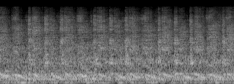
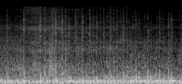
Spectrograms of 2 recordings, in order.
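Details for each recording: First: Barn-find VW Beetle, sat for decades, first start attempt with sloppy ignition switch and a suspect green wire to the distributor: fast even starter churn for five seconds with no firing; no spark, cranks but won't start. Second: Abandoned air-cooled VW Beetle barn find, parked for decades, on its first start with a fresh battery: a steady, even chug with no knocking or misses, a little smoke, and it sounds good.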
